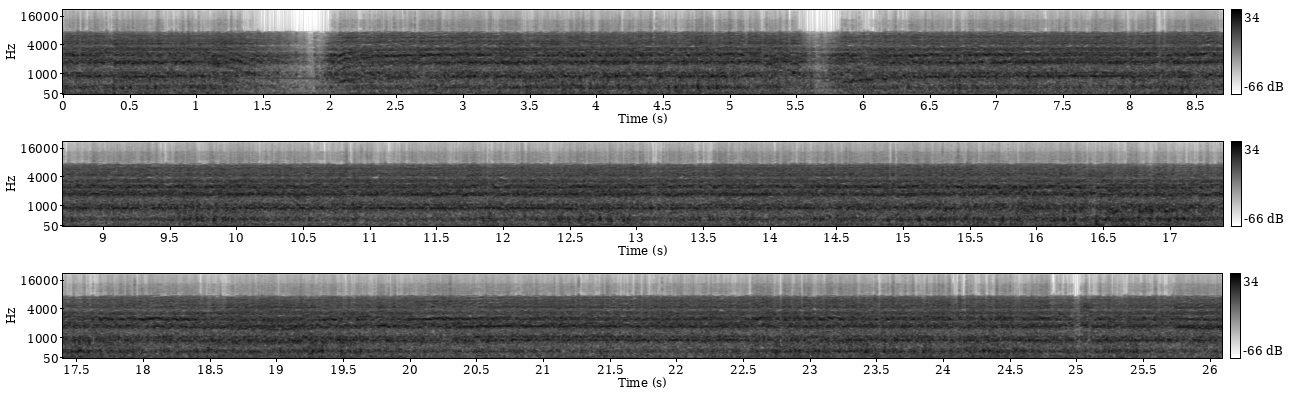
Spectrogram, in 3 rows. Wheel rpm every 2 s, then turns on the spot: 160, 180, 190, 200, 230, 230, 230, 230, 220, 220, 230, 230, 230.
none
